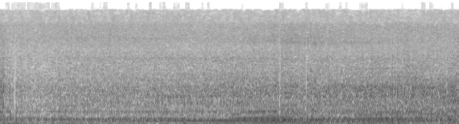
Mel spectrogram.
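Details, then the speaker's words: High-mileage engine after an earlier inlet manifold leak repair, on a hill road test: it pulls hard and evenly at full throttle under load in second and third gear, drone rising with speed, no squeal; the earlier squeal is gone. "that sounded pretty quiet then didn't it first gear second gear here we go so that's second ear flap Necker no sound ah did you hear that the sound of silence once again flat NACA under load we've got his plenty of power which is awesome"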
